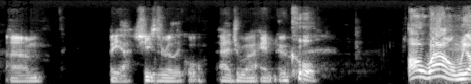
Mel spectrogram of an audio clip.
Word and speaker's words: Adjoa Andoh: So the correct pronunciation is Adjoa Andoh.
